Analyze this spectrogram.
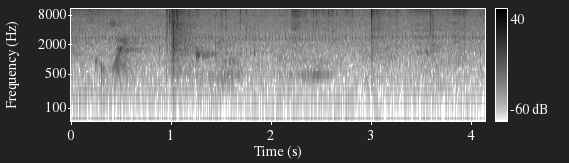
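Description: A cracker crunches as a man bites and chews it.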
